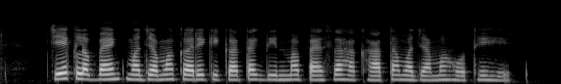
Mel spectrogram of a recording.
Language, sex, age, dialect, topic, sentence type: Chhattisgarhi, female, 18-24, Eastern, banking, question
